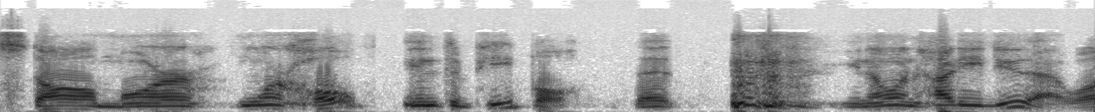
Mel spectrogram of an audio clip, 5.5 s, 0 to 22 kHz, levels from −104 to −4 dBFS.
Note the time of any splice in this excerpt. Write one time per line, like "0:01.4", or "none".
0:01.1
0:01.9
0:03.5

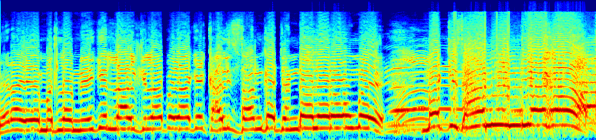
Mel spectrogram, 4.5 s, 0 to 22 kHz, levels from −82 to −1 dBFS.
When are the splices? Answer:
none

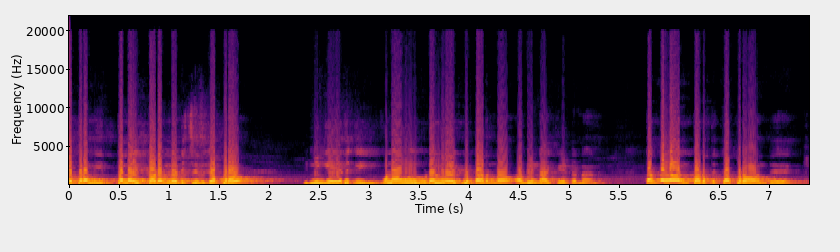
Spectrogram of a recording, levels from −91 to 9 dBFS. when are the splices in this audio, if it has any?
0:05.4

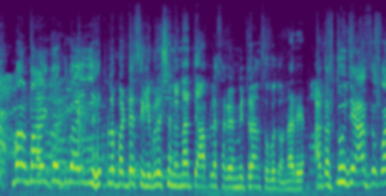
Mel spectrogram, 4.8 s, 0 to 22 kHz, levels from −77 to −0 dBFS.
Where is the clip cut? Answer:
0:01.3
0:03.8

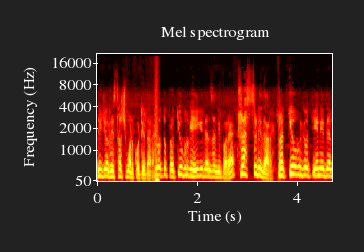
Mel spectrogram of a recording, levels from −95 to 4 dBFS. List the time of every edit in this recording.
0:01.1
0:02.9

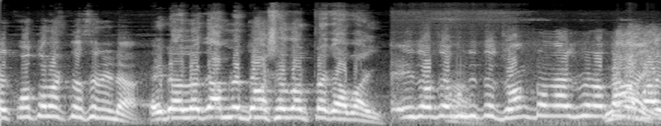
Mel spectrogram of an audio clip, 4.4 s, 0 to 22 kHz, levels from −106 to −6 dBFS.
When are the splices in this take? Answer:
0:02.7

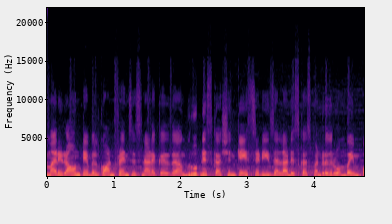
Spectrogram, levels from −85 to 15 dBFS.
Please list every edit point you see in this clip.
none

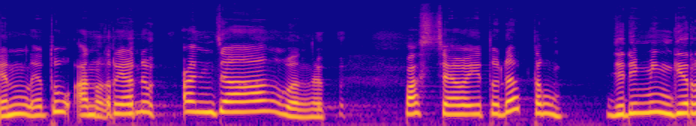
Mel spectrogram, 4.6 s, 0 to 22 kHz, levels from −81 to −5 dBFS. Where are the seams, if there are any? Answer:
none

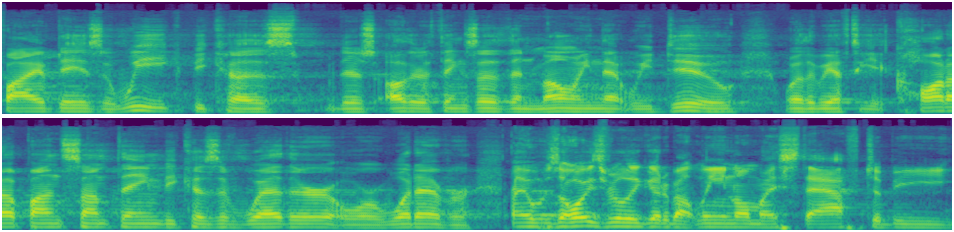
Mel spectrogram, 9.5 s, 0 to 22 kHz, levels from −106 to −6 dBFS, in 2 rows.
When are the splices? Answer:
0:07.1

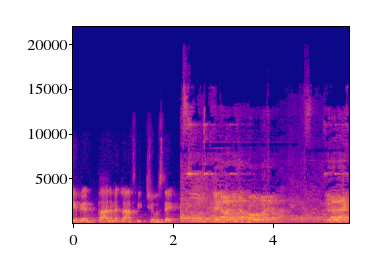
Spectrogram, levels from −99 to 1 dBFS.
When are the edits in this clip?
0:02.1

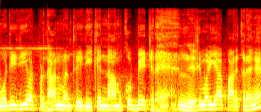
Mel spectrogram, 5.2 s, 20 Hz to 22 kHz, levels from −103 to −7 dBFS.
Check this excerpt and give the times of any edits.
0:03.9

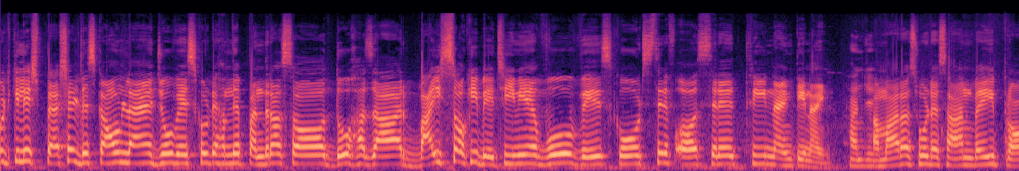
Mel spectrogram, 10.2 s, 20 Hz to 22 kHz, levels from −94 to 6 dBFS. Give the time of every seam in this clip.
0:08.3

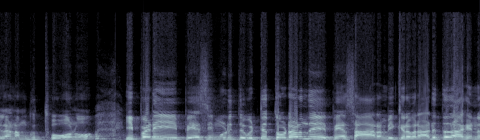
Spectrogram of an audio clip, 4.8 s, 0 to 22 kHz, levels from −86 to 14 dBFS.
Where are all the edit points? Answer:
0:01.1

